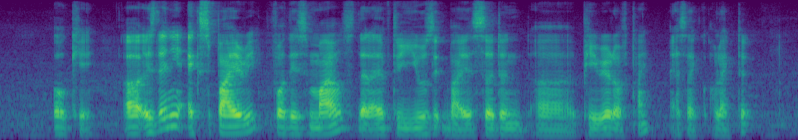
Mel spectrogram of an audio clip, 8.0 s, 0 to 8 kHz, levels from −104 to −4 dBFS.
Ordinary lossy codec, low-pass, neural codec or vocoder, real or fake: none; none; none; real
